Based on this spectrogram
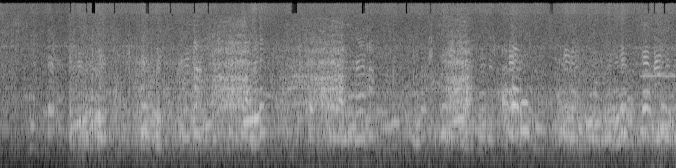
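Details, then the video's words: Flock of wild geese honking together, a dense overlapping chorus of nasal honks that starts after a short quiet moment and stays loud and continuous to the end. "Sounds of a Flock of Wild Geese"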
